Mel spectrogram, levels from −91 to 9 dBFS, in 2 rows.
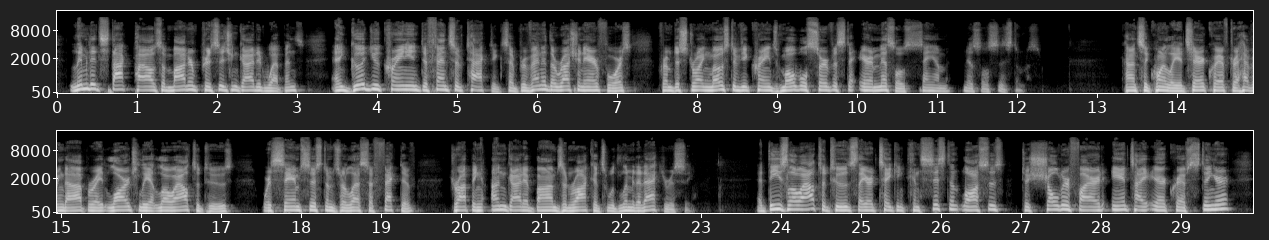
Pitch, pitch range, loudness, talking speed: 155 Hz, 140-170 Hz, -16 LUFS, 130 wpm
